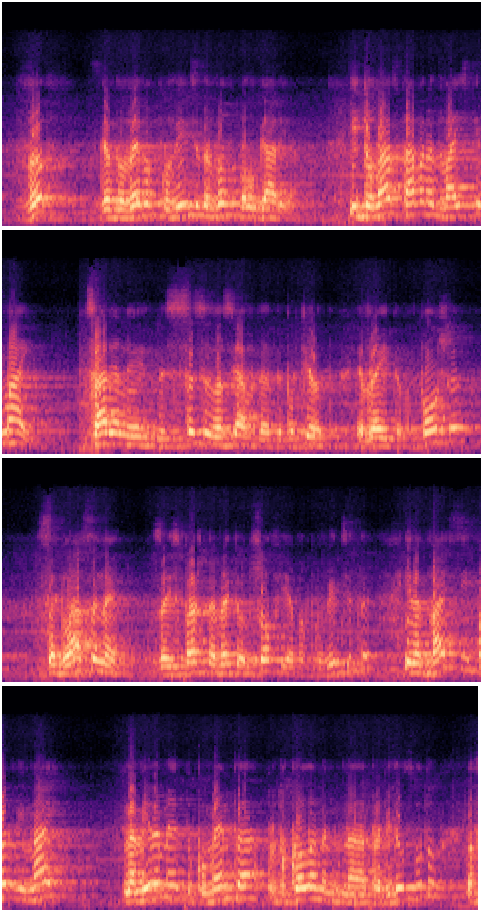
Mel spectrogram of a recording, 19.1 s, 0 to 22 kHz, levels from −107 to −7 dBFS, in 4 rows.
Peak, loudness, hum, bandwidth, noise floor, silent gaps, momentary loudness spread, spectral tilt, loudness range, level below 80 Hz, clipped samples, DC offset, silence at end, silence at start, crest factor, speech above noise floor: -4 dBFS; -21 LUFS; none; 6.8 kHz; -46 dBFS; none; 12 LU; -8 dB/octave; 2 LU; -60 dBFS; under 0.1%; under 0.1%; 0 s; 0.15 s; 16 dB; 25 dB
